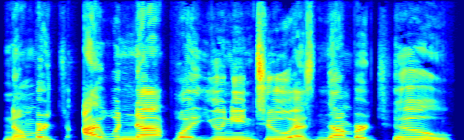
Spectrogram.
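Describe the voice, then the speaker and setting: A man's voice: sits high, normal speed, no echo, clean studio sound. A man live-streaming, reacting in an exasperated, ranting way and thanking subscribers as he talks to his viewers.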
